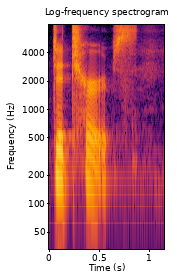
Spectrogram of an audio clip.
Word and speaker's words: deters: It also detours. Did I say that right? Detours people from booking with. – Deters. – Deters. Yeah. Deters people from booking with you.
